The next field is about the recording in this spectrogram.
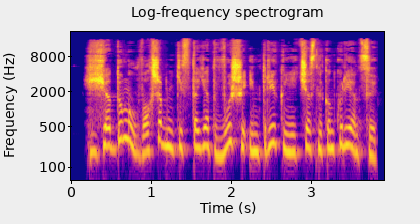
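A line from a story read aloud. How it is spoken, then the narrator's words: Indignant. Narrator (Russian): возмущенно сказал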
